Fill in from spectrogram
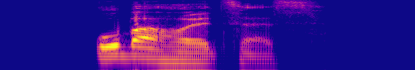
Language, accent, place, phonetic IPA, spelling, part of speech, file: German, Germany, Berlin, [ˈoːbɐˌhɔlt͡səs], Oberholzes, noun, De-Oberholzes.ogg
- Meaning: genitive singular of Oberholz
